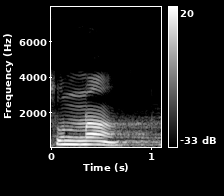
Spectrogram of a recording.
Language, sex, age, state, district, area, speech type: Maithili, male, 30-45, Bihar, Supaul, rural, read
